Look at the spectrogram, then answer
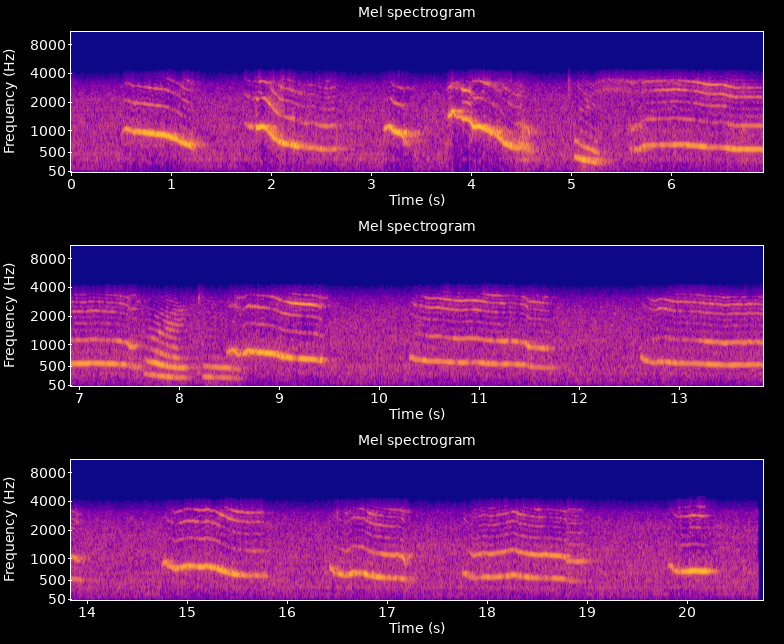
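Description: A Basenji cries in long, sliding, yodel-like whines, each bending down in pitch, repeated every second or two.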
